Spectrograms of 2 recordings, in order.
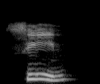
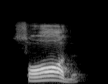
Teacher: Sin, thin and whistle sound. Sod, thick and whistle sound.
